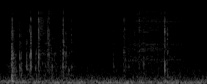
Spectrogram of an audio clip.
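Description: A quick run of light clicks and taps, then a few more spaced clicks, over a low steady hum.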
